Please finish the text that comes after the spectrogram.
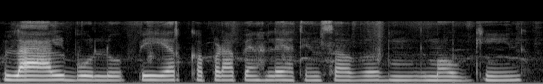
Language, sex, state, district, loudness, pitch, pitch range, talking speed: Magahi, female, Jharkhand, Palamu, -20 LUFS, 195 Hz, 190-200 Hz, 90 wpm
